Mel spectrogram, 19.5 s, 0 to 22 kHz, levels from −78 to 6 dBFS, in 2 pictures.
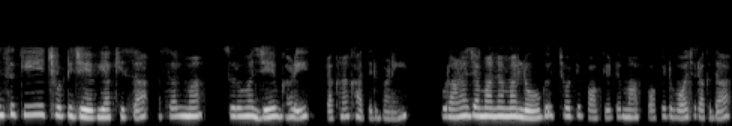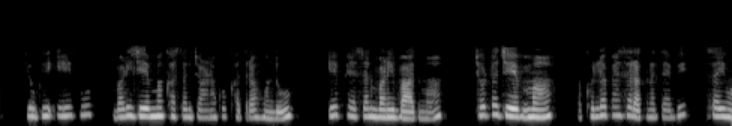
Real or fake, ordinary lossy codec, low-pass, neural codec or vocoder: real; AAC, 24 kbps; 5.4 kHz; none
